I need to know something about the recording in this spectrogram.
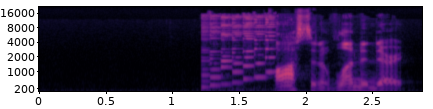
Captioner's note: high-pitched tones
